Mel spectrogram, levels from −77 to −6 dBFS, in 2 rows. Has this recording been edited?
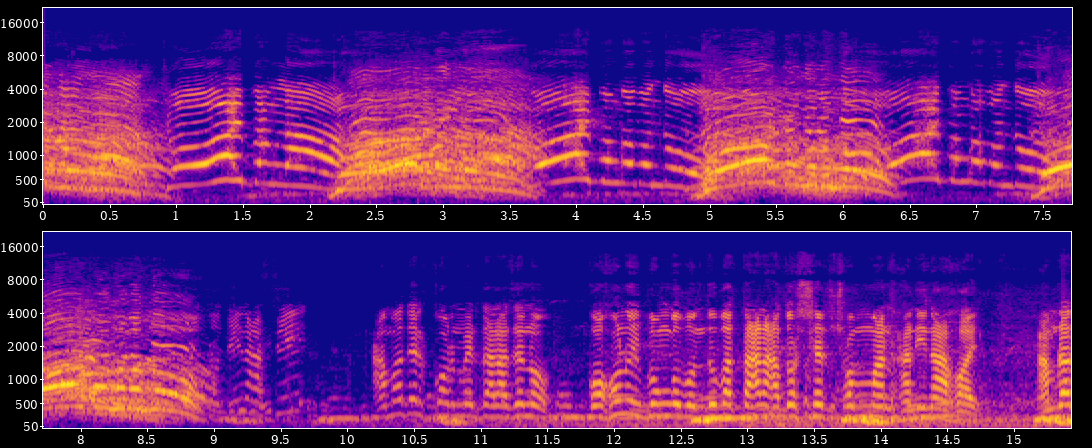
no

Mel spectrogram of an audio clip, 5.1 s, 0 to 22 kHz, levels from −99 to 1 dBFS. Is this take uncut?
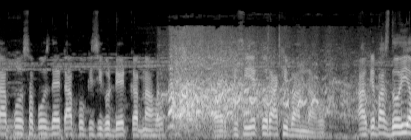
yes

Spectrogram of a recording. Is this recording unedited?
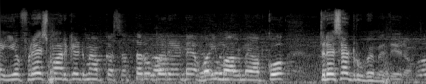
yes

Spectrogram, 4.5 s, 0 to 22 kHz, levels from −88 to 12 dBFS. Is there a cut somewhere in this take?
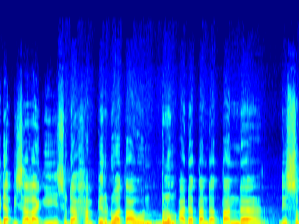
no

